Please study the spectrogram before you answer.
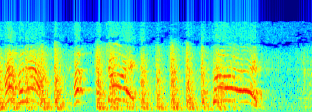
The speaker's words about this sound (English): You turn and start pounding on the door and shouting frantically.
